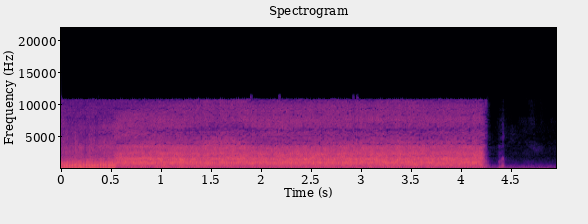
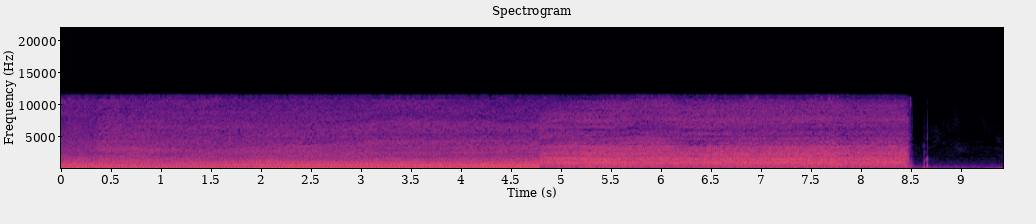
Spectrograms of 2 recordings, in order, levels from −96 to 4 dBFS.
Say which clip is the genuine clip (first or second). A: second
